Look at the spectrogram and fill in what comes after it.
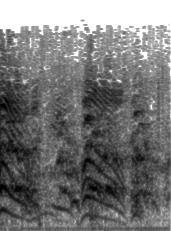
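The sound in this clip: A sled dog, the lead of a team pulling a sled along a frozen river, gives a few whining, yelping barks in rising and falling bursts, fairly loud and continuous.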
